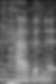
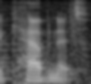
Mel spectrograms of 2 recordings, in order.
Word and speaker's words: cabinet: They really pronounce that I in the middle, the cabinet. Pretentious. You notice that I I have say- dropped the I, cabinet.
